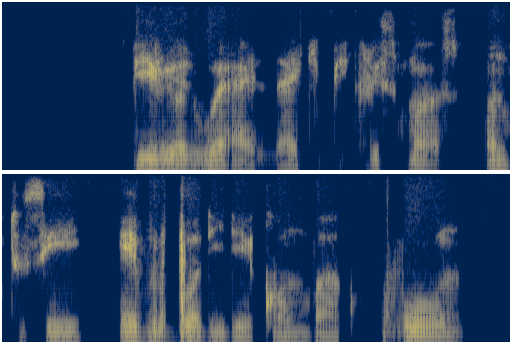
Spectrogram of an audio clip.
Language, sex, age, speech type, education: Nigerian Pidgin, male, 15-29, read, secondary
